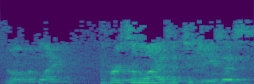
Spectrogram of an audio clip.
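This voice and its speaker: High-voiced pastor preaching in an echoey hall. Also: male voice, steady tone. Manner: emotional, tearful at times, slow emphatic pauses. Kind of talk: sermon. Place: church sanctuary. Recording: echoey church hall, distant mic, dull sound.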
